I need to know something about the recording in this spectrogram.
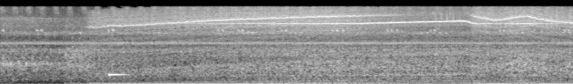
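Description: An engine revs up as a van drives off over rough ground.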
